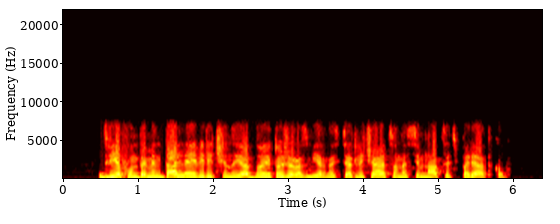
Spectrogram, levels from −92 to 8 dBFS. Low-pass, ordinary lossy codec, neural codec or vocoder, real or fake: 7.2 kHz; Opus, 24 kbps; vocoder, 44.1 kHz, 80 mel bands, Vocos; fake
